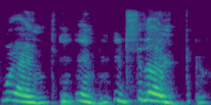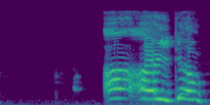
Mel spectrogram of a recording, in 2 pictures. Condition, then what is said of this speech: Dysarthria. Yeah, no, it just sounds like, you know, I having talked to you for the last few minutes now, you're very easy to understand.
